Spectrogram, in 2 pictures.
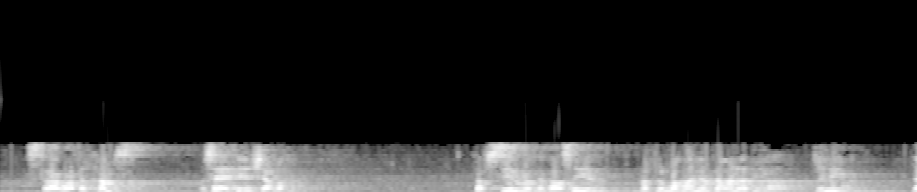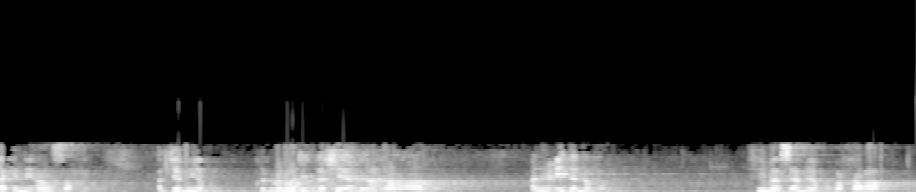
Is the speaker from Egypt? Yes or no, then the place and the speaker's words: no; Syria; أنا سوري.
